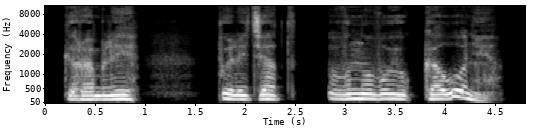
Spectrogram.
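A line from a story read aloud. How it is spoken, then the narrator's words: Strained, forced words. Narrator (Russian): смог выдавить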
